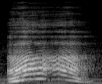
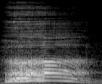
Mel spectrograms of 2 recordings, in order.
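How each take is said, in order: First: The yell is pushed from the throat. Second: The yell is supported from the diaphragm.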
